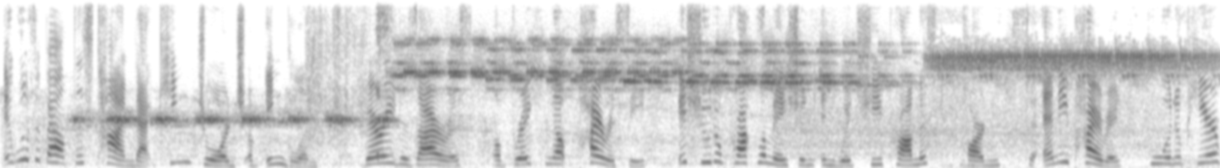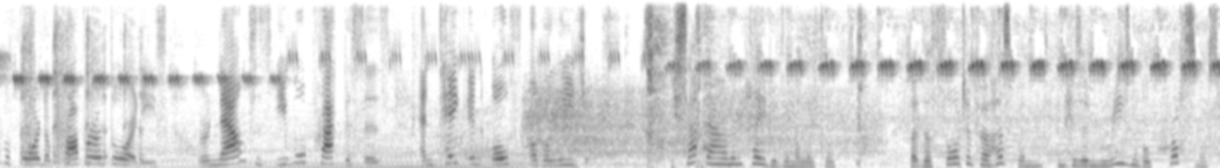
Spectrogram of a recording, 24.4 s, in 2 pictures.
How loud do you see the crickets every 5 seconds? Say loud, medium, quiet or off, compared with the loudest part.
loud, loud, loud, medium, loud.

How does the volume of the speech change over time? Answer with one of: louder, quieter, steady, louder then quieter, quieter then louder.
steady.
